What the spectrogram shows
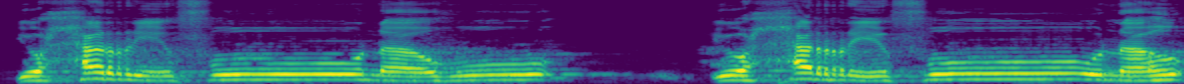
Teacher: ha dari tengah kerongkongan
